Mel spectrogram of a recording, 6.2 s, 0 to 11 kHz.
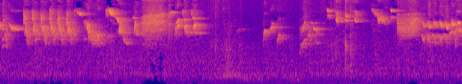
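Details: Mule from a red-breasted flycatcher and canary pairing, 2013 bird, first post-moult song on 11 January 2014: repeated high twittering phrases of buzzy trills and whistled slurs with brief pauses between them.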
